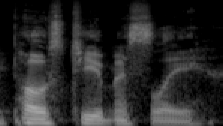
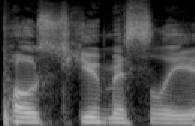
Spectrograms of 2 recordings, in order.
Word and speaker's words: posthumously: Okay, I say posthumously, and Shiva has attacked me over this. I think posthumously is acceptable. Tomato, rather than posthumously, because it means after death. So post is after.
